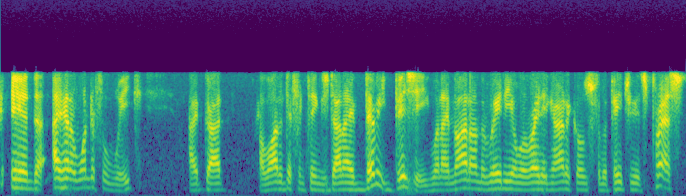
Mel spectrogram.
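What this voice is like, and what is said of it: Voice affected by a cold. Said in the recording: “if you can probably tell from my voice tonight, I have a little bit of a cold”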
